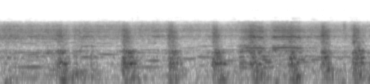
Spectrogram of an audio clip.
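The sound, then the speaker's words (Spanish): A small steam tourist train hisses steadily as it departs, with rhythmic bursts of chuffing steam repeating at a quick, even pace over the continuous hiss. “Recuerda que al lado de esta plaza podéis montaros en el Chiquitren, que os dará un entretenido paseo por el Jardín del Príncipe y por el casco histórico. ¡Pasajeros al tren!”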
